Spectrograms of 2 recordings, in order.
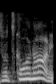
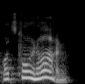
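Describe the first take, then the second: First: Louder, higher startled question; surprised brother. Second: Startled high question from the brother; surprised brother. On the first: Older brother calling to the servant, louder surprise. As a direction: blurt it out in disbelief. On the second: Older brother stumbling onto the party, surprised. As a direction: catch him off guard, pitch up. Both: Acted.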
